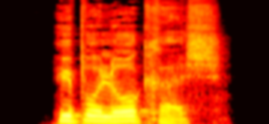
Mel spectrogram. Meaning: Hypolocrian
- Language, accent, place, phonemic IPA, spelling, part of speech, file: German, Germany, Berlin, /ˈhyːpoːˌloːkʁɪʃ/, hypolokrisch, adjective, De-hypolokrisch.ogg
